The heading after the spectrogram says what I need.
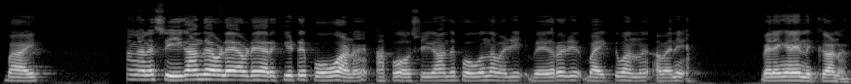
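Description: A woman recounting a serial episode scene by scene, in an even, unfussy storytelling manner. Her voice sits slightly low for a woman. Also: a little fast, clear, resonant tone. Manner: plain, step-by-step narration.

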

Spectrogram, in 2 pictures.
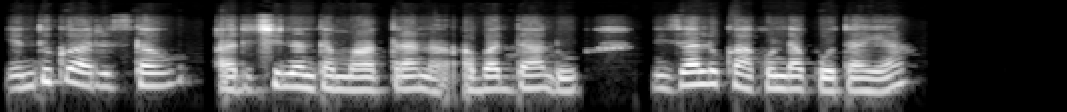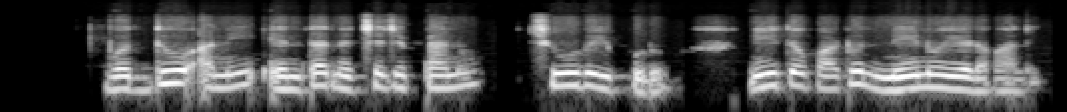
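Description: A woman's voice: on the low side, steady tone, moderate pace, mellow, no room sound, lo-fi sound. A woman voicing a stern middle-aged mother who scolds and warns her daughter. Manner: reproachful, warning.

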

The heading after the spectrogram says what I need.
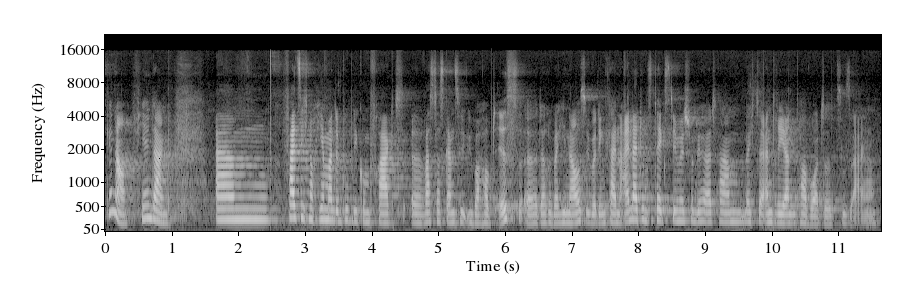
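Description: A woman's voice: mid-range voice, fairly even intonation, moderate pace, a bit bright. Woman, 30s, panel moderator, casual, fillers, handheld mic, echoing hall. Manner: casual, with filler sounds and light laughs. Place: conference stage in a large hall. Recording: long reverb of event hall.

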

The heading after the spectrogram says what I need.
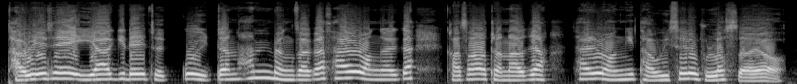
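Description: A woman's voice: fairly high pitch, a little slow, hardly any pauses, clear, resonant tone. A woman narrating a scripted Bible story for children.

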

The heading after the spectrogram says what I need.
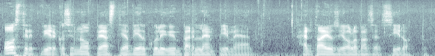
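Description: A man's voice: low voice, slight background noise. A man reading a novel aloud on a live stream, with casual asides. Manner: lively reading with chatty asides. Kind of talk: audiobook-style reading.

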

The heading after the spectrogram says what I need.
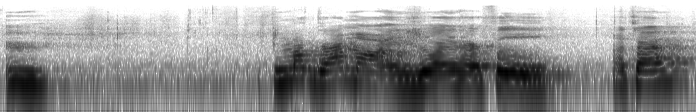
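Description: A woman vlogger chatting candidly while eating on camera, pausing to chew and hum over her food. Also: mid-range voice, steady tone, a little mellow. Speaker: mukbang vlogger. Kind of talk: casual mukbang chat while eating. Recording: echoey room, faint background noise.

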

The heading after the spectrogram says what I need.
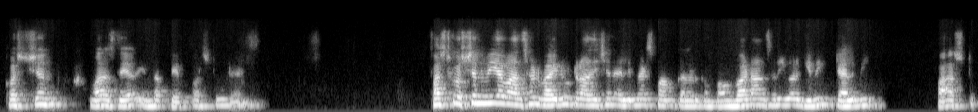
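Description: A middle-aged man with a North Indian accent and a notably high voice tutors over a video call. He repeats key phrases and keeps checking with questions. The sound is slightly dull and muffled. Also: normal speed, breathy edge. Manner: repetitive, questioning, often addressing the learner. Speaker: chemistry teacher. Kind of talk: online tutoring lesson. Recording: dull, muffled online-class audio.

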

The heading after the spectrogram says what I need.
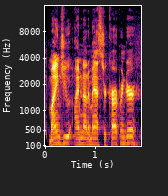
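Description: A man's voice: fairly high pitch, little pitch movement, a little fast, sharp tone, slight background noise. A man in his thirties filming himself on a handheld camera in a big metal barn, chatting casually and joking about his own skills as he builds things, hot and sweaty. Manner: chatty, self-deprecating, working while talking. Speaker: homestead vlogger. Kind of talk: casual DIY vlog. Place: large metal barn, indoors. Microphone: camera at arm's length.

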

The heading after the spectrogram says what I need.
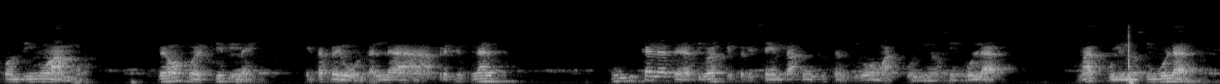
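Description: A fairly low-voiced man with a Peruvian Spanish accent teaching an online grammar class. He goes patiently through examples, repeating words slowly and filling pauses with "eh". The sound is thin and phone-like, with an echoey room and a faint hiss. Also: animated. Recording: echoey room over a tinny phone-like line.

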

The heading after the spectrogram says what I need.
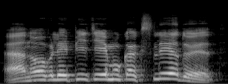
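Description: A man's voice: high-pitched, very animated, unhurried, fairly bright tone, heavily acted. A man reading aloud and voicing a brutish young bully who jeers and snarls. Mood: furious. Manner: jeering, snarling, swaggering.

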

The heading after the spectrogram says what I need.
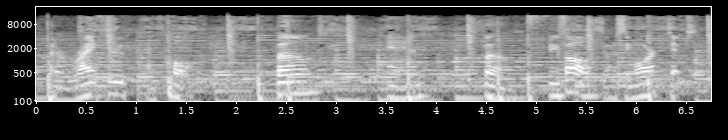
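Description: A man in his thirties giving a brisk, upbeat step-by-step tutorial on fishing knots, recorded on a phone at a kitchen sink. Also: mid-range voice. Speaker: fishing knot instructor.

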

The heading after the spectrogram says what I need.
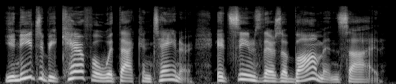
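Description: A woman's voice: low-pitched, sing-song, brisk, no echo, studio quality. A woman voicing a confident, sly adult female bat treasure hunter in a video game, coaching with a cool, knowing tone. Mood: coolly advising. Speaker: game character giving hints. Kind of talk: game voice acting.

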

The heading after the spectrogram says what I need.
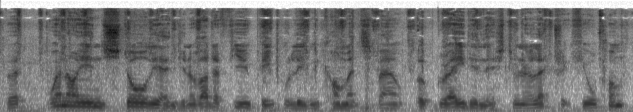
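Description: A man's voice: lowish voice, fairly quick, a little hiss or hum. A man in his thirties casually narrating his engine rebuild as he works in a garage, thinking aloud. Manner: relaxed, plain-spoken, thinking aloud while working. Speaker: boat engine rebuild vlogger.

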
